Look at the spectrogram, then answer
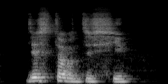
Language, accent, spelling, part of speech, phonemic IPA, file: French, Canada, distordissiez, verb, /dis.tɔʁ.di.sje/, LL-Q150 (fra)-distordissiez.wav
- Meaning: second-person plural imperfect subjunctive of distordre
